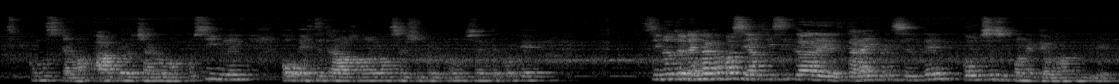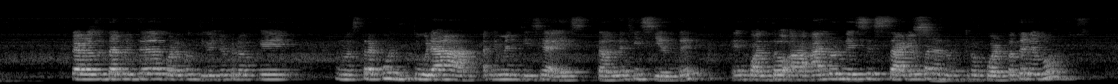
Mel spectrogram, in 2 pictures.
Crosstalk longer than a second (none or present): none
